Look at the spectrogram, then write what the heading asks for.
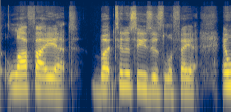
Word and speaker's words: Lafayette: or 6P newscast in Lafayette. Is it Lafayette? Yes. Yes. You're in Louisiana, so it's Lafayette. Tennessee has a Lafayette, but we don't pronounce it like that.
